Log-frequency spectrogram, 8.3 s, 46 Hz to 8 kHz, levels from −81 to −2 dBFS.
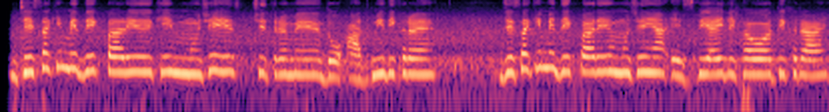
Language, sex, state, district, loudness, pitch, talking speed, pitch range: Hindi, female, Madhya Pradesh, Dhar, -15 LUFS, 280 Hz, 230 wpm, 265-295 Hz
